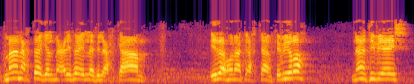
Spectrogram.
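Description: A man's voice: very high-pitched, fast talker, bright, forceful tone, slight background noise. A man teaching a grammar lesson, asking his students questions and answering them himself, repeating the key points. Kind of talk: classroom lesson. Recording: dull lo-fi recording.

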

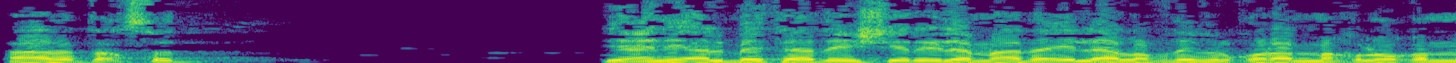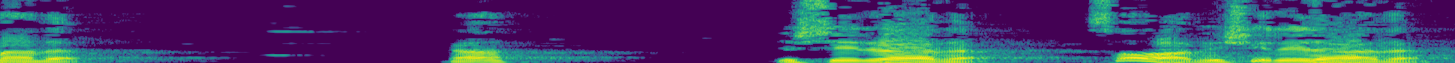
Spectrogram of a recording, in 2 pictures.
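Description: A man's voice: fairly high pitch, fast, long pauses, in a large hall. A man teaching a religious studies class, calling on students by name, asking questions and repeating the answers.

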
